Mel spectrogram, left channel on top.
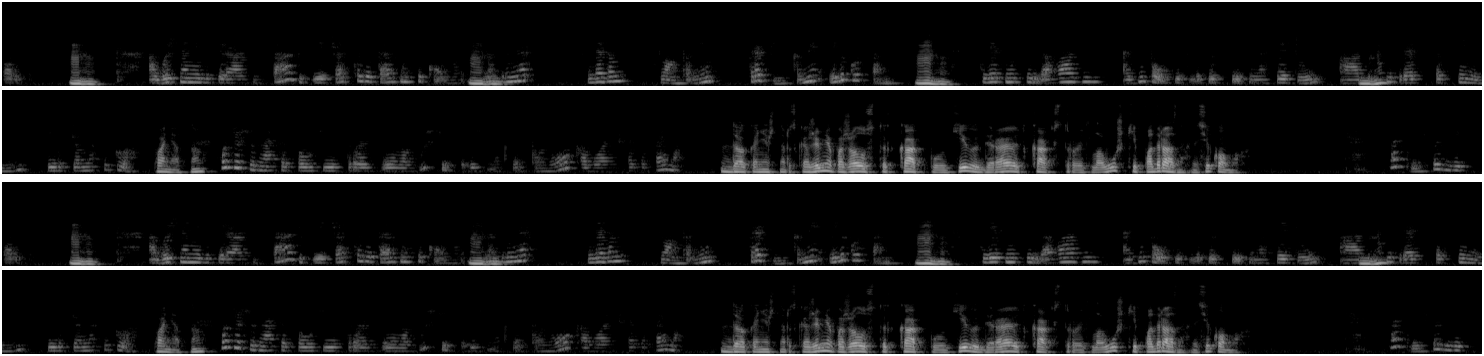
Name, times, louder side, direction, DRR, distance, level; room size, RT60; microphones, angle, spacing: voice 1, 1.1-5.3 5.9-6.3 6.6-7.1 7.5-9.0 9.8-16.2 16.7-21.0 21.3-21.6 28.2-29.4, left 1 dB, 35° left, 2.2 m, -45 dB
voice 2, 4.7-5.0 9.1-9.5 13.6-13.9 16.3-16.8 22.0-27.2, left 1 dB, 15° left, 0.7 m, -32 dB
11.5 x 4.4 x 2.4 m
head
